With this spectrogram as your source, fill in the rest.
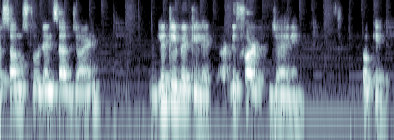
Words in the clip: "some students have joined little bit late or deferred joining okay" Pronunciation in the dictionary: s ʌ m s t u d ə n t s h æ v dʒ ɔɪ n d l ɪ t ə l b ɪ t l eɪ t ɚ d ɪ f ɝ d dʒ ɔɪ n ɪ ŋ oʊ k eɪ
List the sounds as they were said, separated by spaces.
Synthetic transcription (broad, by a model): s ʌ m s t u d ə n t s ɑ p dʒ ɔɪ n l ɪ t ə l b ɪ t l eɪ t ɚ d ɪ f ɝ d dʒ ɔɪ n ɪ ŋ oʊ k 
